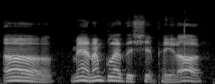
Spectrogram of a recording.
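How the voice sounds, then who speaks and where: A man with a very bright, punchy voice and animated intonation. He talks as a podcast co-host in loose comedic banter. His delivery is playful and profane, riffing as he goes. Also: fairly high pitch, measured pace.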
